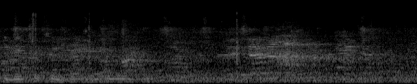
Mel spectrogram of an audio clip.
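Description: Poker chips click together softly.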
